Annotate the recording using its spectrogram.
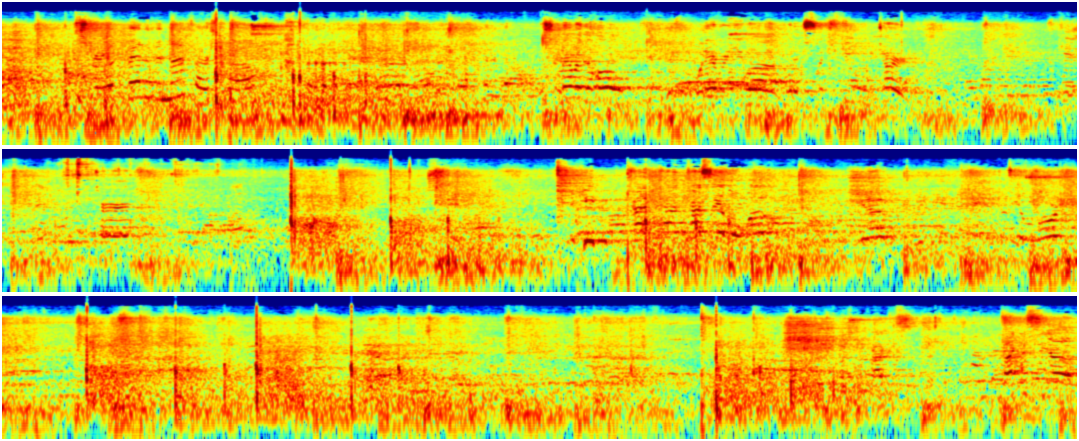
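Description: Indistinct talking of several people in an echoing gym, broken by a few sharp thuds of shot put balls landing on the wooden floor, one of them a sudden loud knock about halfway through.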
